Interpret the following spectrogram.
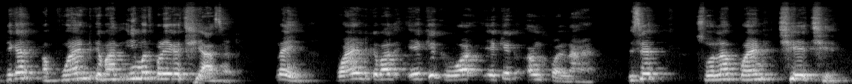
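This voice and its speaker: Male math tutor with a Bihari Hindi accent, high-pitched, coaching step by step in a roomy space. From India. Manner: step-by-step coaching, repeats numbers aloud. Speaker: math teacher. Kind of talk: classroom math lesson. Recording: echoey room.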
